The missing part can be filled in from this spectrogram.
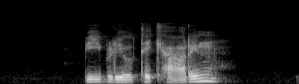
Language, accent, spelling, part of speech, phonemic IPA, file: German, Austria, Bibliothekarin, noun, /ˌbiblioteˈkaːʁɪn/, De-at-Bibliothekarin.ogg
- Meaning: librarian (female)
